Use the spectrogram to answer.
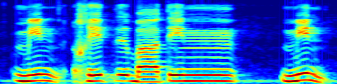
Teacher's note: তাহলে আরাদতুম বিহি, আমার সাথে মিলিয়ে পড়ুন, ওয়ালা জুনাহা আলাইকুম ফিমা আরাদতুম বিহি, হিয়ের মধ্যে টান দিব, মিন খিতবাতিন, মিন, এই নুন সাকিনটা স্পষ্ট করে পড়ব, কারণ এখানে এই নুন সাকিনের পরে খটি হলো ইজহারে হরফ, আর নুন সাকিনের পরে ইজহারে হরফ থাকলে নুন সাকিনগুলো স্পষ্ট করে পড়তে হয়।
